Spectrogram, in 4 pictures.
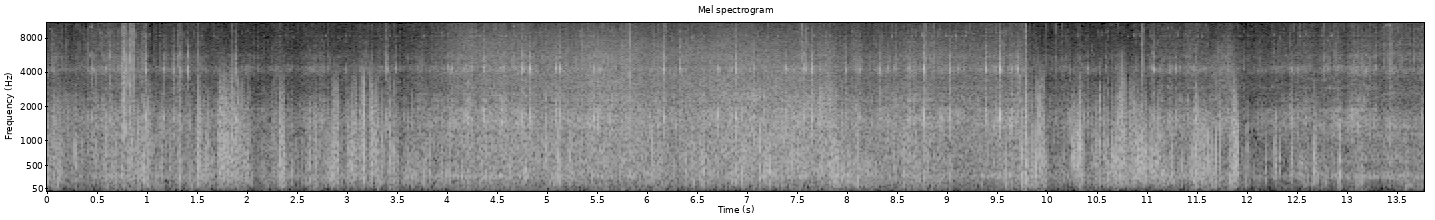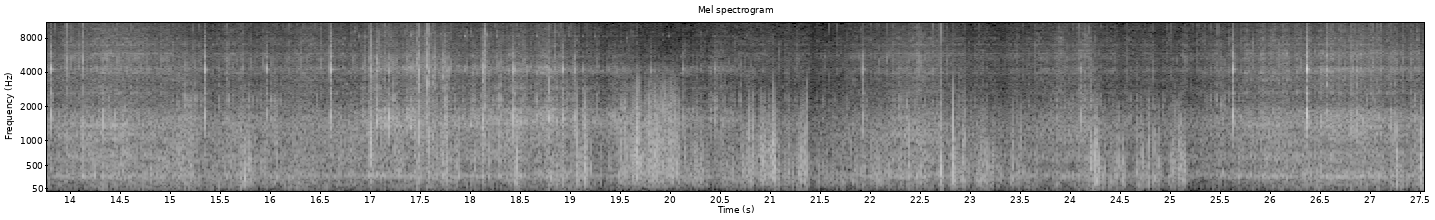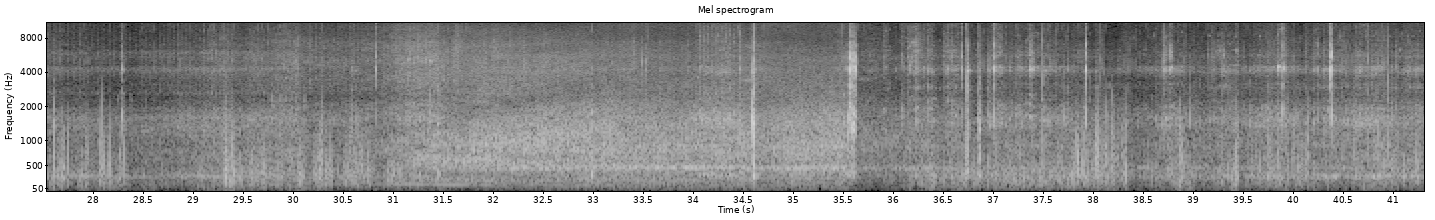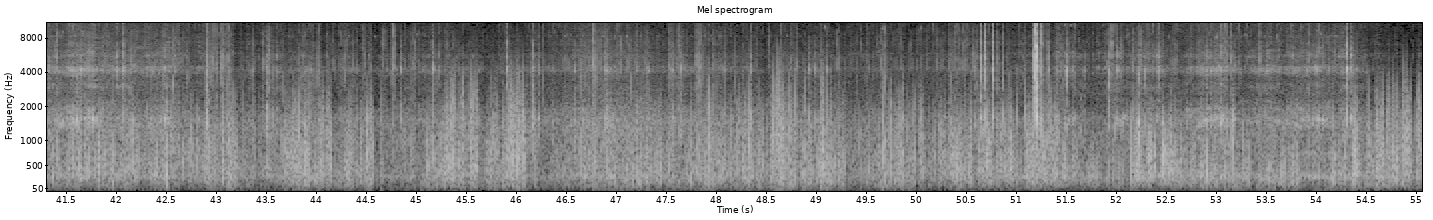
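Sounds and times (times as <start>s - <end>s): bike knocks and rattles: 0.0s - 31.6s, 34.0s - 55.0s
bicycle tyres rumbling on asphalt: 0.0s - 55.0s
vehicle passing: 26.0s - 43.1s.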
